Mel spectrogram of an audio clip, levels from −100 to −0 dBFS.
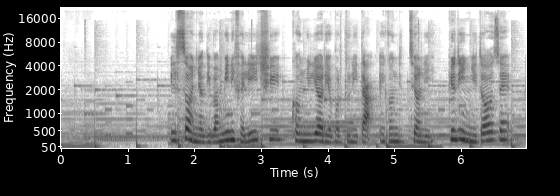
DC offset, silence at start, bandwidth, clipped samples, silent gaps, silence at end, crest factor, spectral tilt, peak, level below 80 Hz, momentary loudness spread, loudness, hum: under 0.1%; 0 s; over 20 kHz; under 0.1%; none; 0 s; 18 dB; -5 dB/octave; -12 dBFS; -46 dBFS; 18 LU; -28 LUFS; none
